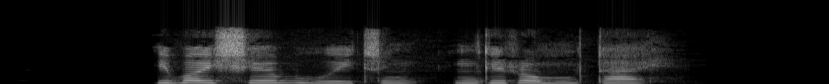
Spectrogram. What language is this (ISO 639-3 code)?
kln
